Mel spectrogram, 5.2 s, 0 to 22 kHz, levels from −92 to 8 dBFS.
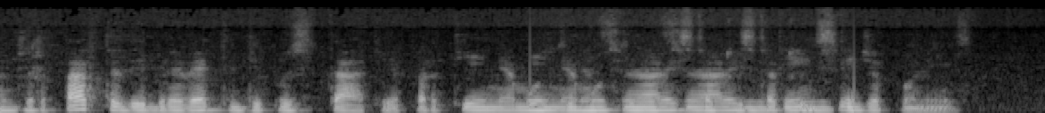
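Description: Speech with a doubled audio track from 2.65 to 4.27 s: an equally loud, full-band copy trails about a third of a second behind, likely from a second, slower capture path. On a spectrogram every syllable repeats as a shifted twin, starting and stopping abruptly.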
